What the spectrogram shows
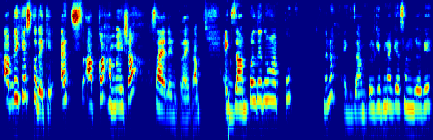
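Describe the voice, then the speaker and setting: A woman's voice: sits high, expressive, fairly quick, a bit bright, no room sound. A young woman teaching a language lesson, explaining step by step and often checking whether her students follow.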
